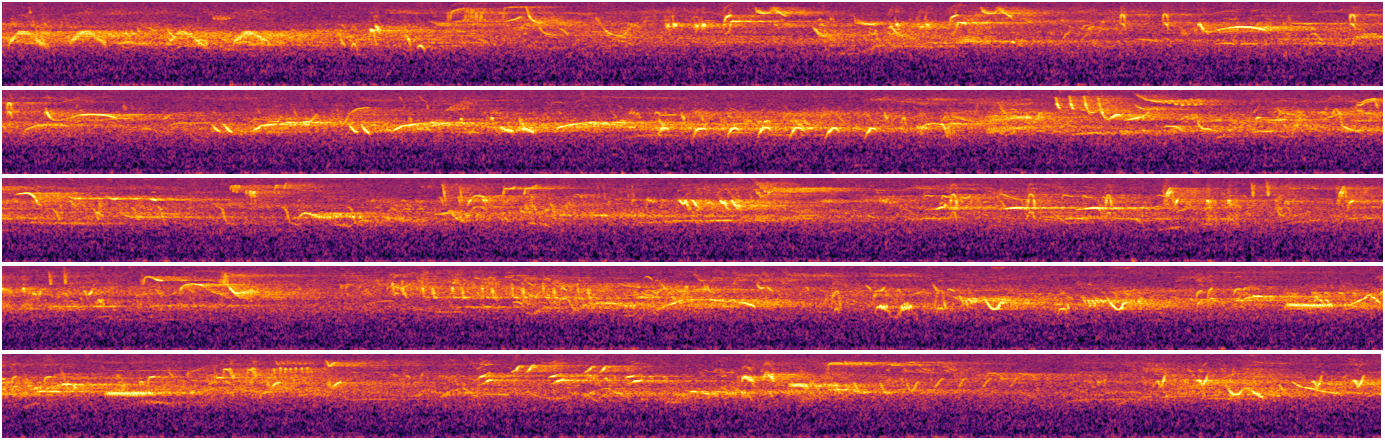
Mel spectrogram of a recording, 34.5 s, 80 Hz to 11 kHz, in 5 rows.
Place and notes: Dawn chorus at Trsteník valley in National Park Muránska Planina.
Banskobystrický kraj, Stredné Slovensko, Slovensko, 12 May 2019, 03:00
